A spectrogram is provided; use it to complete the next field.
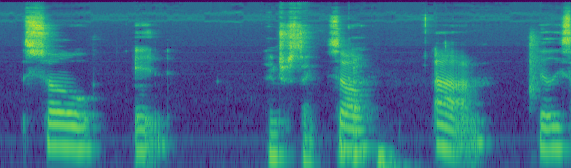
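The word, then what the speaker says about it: Samhain: a m h a i n but it's pronounced so in interesting so um at least that's what I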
